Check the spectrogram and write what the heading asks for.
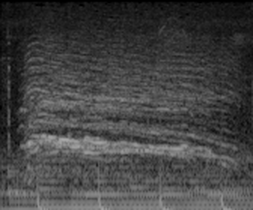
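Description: A group of children giving a drawn-out cheering answer, slightly falling in pitch, over background music with a steady beat.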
